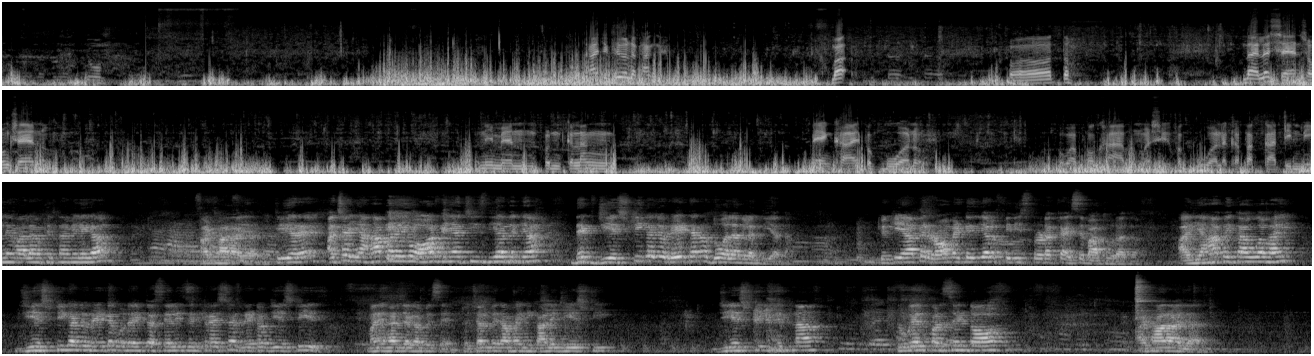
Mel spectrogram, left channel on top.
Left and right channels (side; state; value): both; different; correlation 0.00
